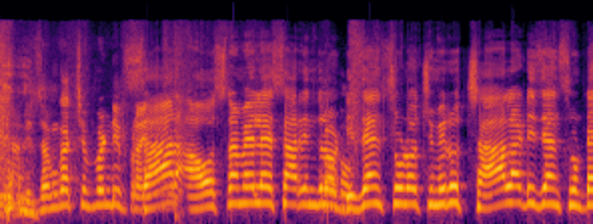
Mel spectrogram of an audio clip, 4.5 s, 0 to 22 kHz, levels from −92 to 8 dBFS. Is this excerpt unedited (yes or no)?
yes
